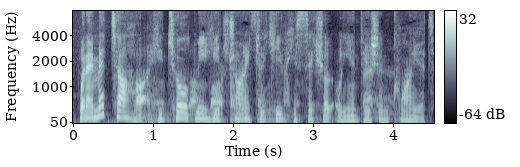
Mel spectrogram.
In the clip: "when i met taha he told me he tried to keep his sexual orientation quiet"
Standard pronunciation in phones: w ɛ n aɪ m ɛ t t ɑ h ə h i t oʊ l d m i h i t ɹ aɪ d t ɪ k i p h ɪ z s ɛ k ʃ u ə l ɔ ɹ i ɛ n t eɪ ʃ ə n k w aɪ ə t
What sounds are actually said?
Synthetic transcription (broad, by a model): w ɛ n aɪ m ɛ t t ɑ h ə h i t oʊ l d m i h i t ɹ aɪ d t ɪ k i p h ɪ z s ɛ k ʃ u ə l ɔ ɹ i ɛ n t eɪ ʃ ə n k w aɪ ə t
